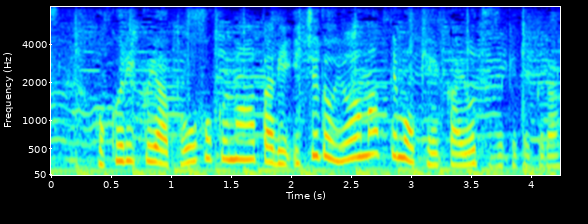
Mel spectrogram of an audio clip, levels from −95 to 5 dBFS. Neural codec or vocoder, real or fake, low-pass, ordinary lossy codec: none; real; none; none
